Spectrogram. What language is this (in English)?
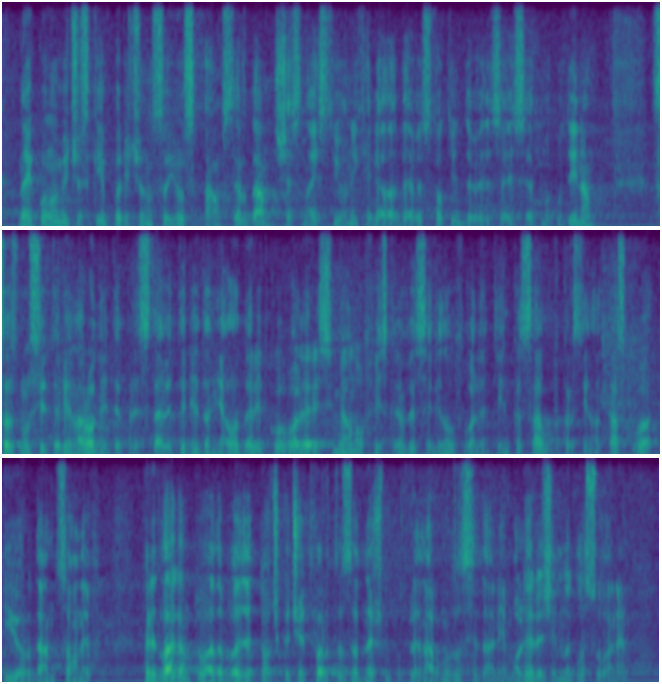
Bulgarian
